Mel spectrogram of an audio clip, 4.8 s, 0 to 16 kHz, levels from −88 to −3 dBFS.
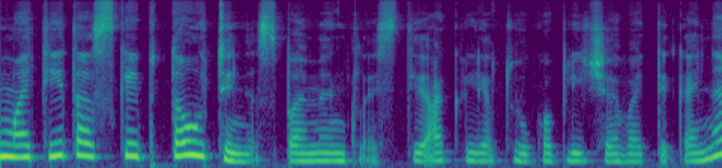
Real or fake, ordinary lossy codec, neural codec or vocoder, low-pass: real; Opus, 32 kbps; none; 14.4 kHz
